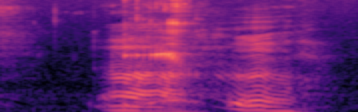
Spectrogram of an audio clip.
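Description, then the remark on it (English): A loud burp after drinking warm Budweiser beer, in two drawn-out pulses, the second slightly lower and rumbling, heard on its own without any talking. “Speaking of burps and warm Budweiser,”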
